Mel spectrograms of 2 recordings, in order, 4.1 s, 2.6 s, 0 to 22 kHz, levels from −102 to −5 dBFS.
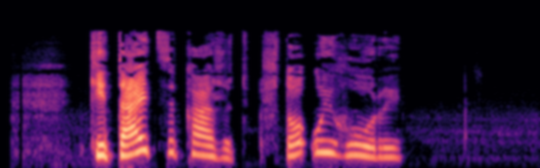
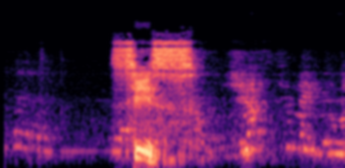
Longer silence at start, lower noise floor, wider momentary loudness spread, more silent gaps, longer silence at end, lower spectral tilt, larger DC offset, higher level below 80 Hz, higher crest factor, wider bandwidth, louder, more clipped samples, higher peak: second, 0.7 s vs 0.85 s; first, -73 dBFS vs -56 dBFS; about the same, 21 LU vs 19 LU; neither; first, 1.05 s vs 0 s; first, -4.5 dB/octave vs -2 dB/octave; neither; second, -74 dBFS vs -64 dBFS; about the same, 24 dB vs 20 dB; first, 11.5 kHz vs 9.6 kHz; second, -21 LUFS vs -16 LUFS; neither; about the same, 0 dBFS vs -2 dBFS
